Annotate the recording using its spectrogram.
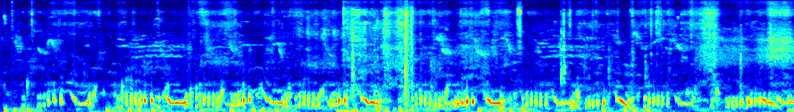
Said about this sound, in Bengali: এই রইল এই খাঁচার পায়রা।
